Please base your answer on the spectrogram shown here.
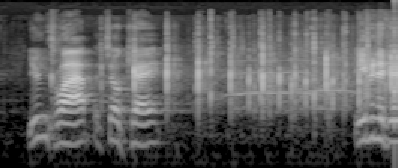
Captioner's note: applause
